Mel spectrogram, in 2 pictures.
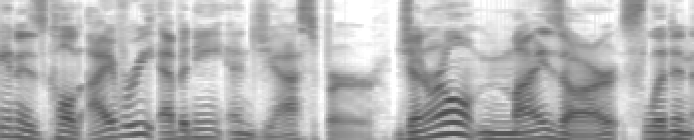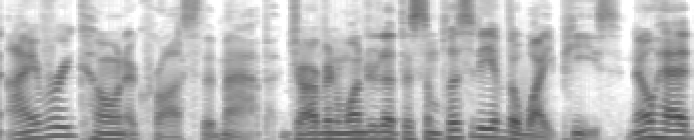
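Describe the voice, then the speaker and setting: A man's voice: mid-range voice, no echo. A man reading fantasy lore aloud as a reaction host, with informal commentary in a casual style.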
